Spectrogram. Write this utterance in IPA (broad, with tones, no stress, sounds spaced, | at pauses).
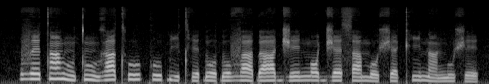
v ɛ˦ t ã˦ β ũ˨ t ũ˦˨ ɣ a˦ tʰ uː˦ k u˦ ɓ i˨ tʰ ɪ˨ ɗ o˦˨ ɗ o˦ v a˦˨ ɗ aː˦ d͡ʒ e˦ ŋ ɔ˦ d͡ʒ ɛ˦ s a˦ m o˨ ʃ ɛ˨ kʰ i˦ n ã˨ ŋ u˨ ʃ e˨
